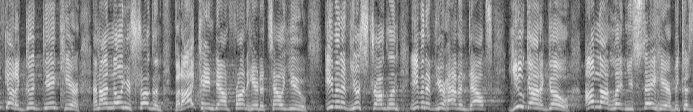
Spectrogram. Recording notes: Recorded on July 29, 2018 at Graceland Baptist Church in New Albany, Indiana.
